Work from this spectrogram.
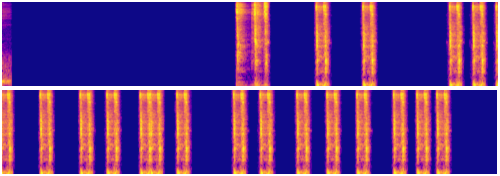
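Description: Keys on a computer keyboard clack in short bursts after a silent start, a close, crisp run of separate keystrokes with brief gaps and no voices.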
